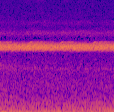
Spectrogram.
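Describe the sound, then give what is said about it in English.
A dense chorus of male spring peeper frogs calling to females forms a steady, shrill, high-pitched ringing that never lets up, heard alone over a faint low rumble at night under the moon, with no talking. “And listen to those frogs. So if you're just tuning in and you're wondering what this sound is, these are the spring peepers.”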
